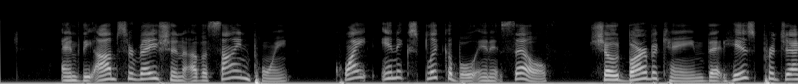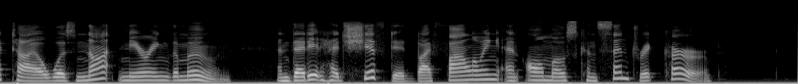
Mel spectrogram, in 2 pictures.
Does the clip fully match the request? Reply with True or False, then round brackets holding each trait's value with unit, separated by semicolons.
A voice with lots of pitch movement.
True (6.5 semitones)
